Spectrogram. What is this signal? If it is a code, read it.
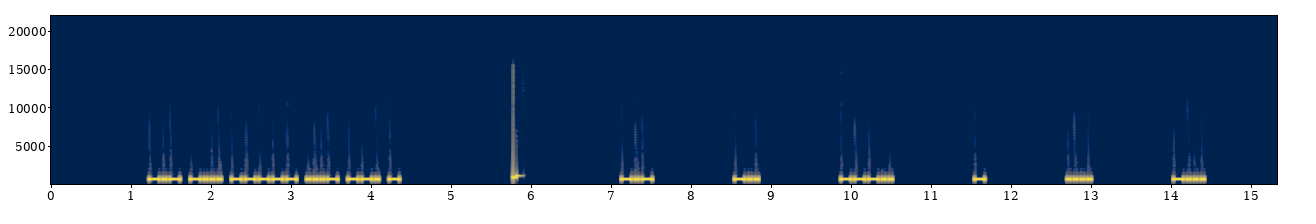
Morse code, heard as a keyed tone, about 28 wpm, spaced as for 12 wpm, 700 Hz. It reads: KB0VGT KD8THB
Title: USA Call Signs - 6 Characters - 8x Character Spacing - 28wpm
